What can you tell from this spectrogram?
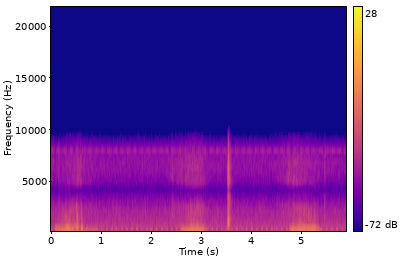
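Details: Sleeping female house cat snoring during a nap, three raspy, low buzzing breaths spaced roughly two and a half seconds apart, with one sharp click between them.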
